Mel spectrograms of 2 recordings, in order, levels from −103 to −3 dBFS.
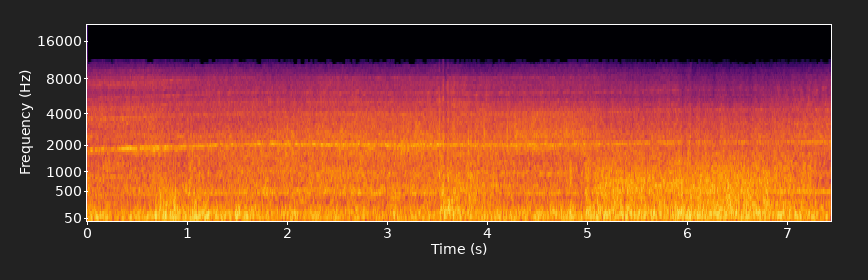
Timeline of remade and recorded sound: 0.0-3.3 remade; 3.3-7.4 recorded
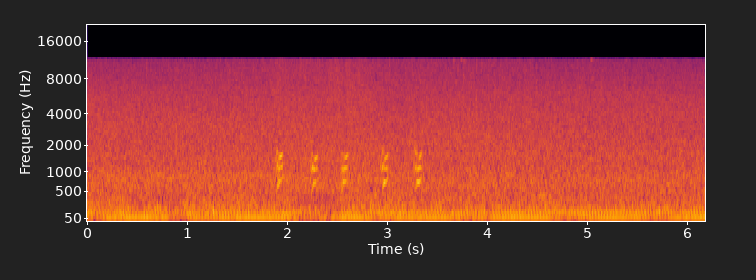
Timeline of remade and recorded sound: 0.0-6.2 recorded

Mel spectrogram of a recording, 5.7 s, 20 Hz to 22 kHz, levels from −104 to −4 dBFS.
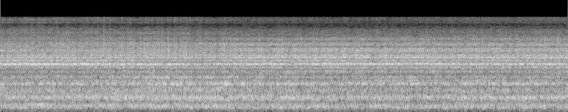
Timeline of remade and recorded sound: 0.0-5.7 remade

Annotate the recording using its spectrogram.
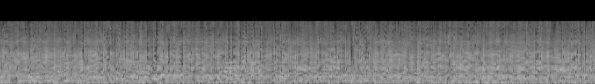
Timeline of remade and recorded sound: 0.0-6.0 remade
